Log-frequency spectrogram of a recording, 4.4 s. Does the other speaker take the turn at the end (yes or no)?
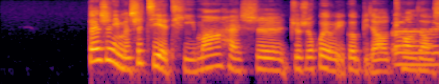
yes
